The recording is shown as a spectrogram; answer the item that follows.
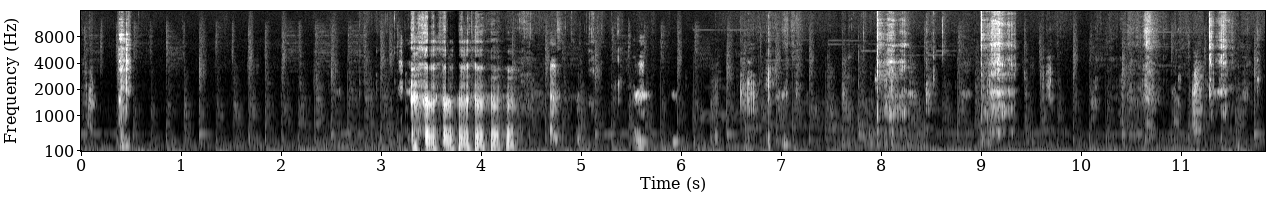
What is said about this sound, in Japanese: でも、ルイさんが生活感が漂う、あの、食器の音が気持ちいいってね、コメントくれましたね。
